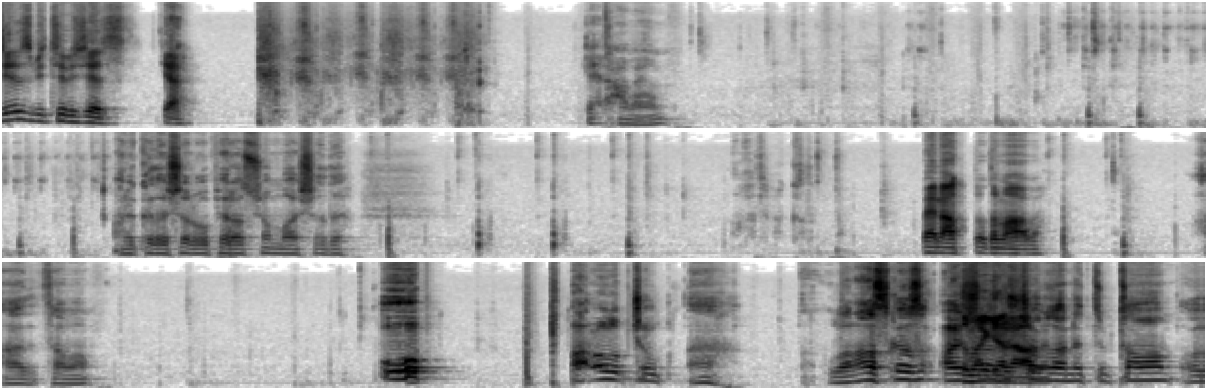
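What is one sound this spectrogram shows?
A young man talks animatedly into a microphone, close by.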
